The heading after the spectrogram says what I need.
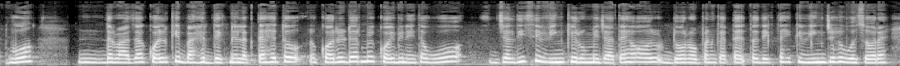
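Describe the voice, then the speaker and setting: Woman storyteller retelling fan fiction; plain and steady, mellow dark tone, muffled recording. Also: on the high side.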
